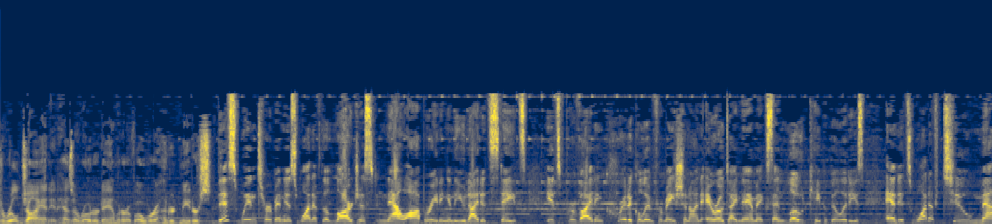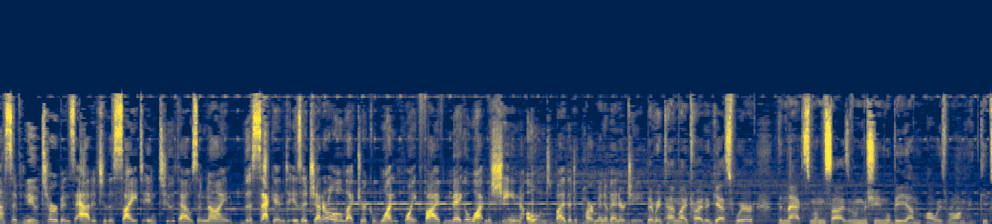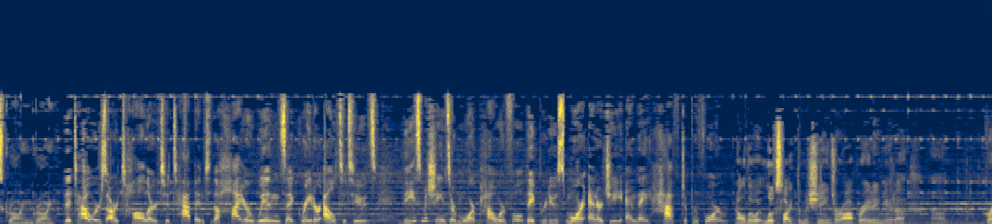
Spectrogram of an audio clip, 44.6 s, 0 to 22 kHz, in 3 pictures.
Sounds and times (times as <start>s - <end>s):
Music: 0.0s - 44.6s.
